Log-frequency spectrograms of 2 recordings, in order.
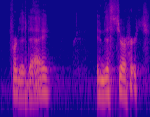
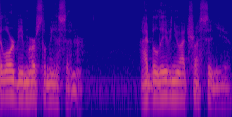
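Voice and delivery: soft, humble prayer, dropping lower and softer to almost nothing; a hushed sinner's prayer, sinking lower; 3 semitones lower, 9 dB quieter than usual. Acted. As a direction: pray it quietly as a humble sinner.

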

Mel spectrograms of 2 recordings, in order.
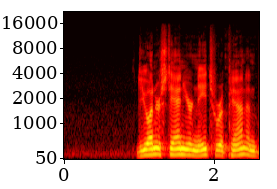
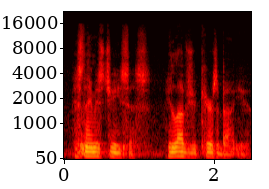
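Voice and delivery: tender appeal; 5 semitones lower, 15 dB quieter than usual. Real, not acted.

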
